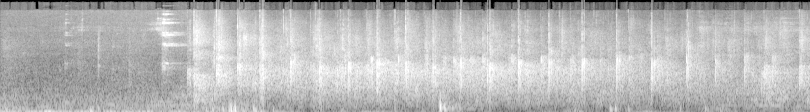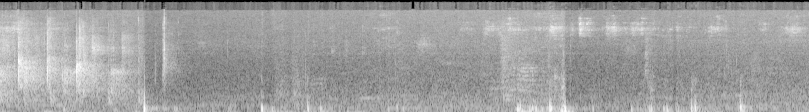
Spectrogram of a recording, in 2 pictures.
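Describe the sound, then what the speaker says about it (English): An audience at a Sunday feast class in an ISKCON temple in Phoenix claps loudly and steadily for several seconds. The applause then stops, leaving a quieter room with a few knocks and shuffles. "A big round of applause for His Grace, HariHara Narayan Prabhu."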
